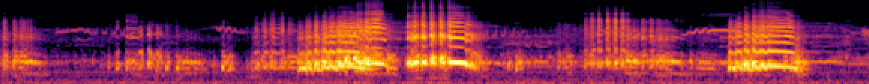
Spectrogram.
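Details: Eurasian cranes resting in a big gathering at the Hula Nature Reserve, Israel, filmed live: softer calls build into a loud rasping trumpet chorus, then a final strong call.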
